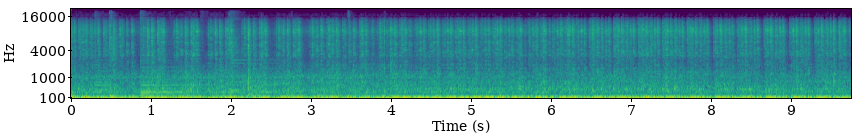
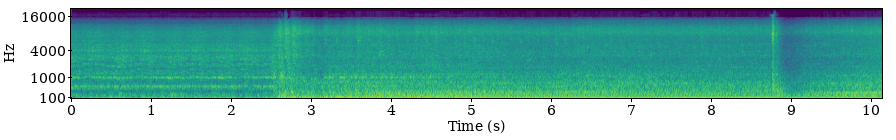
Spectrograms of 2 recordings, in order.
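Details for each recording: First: Oldsmobile 350 Rocket V8 in a barn-find square-body truck, first start in 6 days on a cold day around 4 degrees, carburetor pumped, oil pressure about 30: deep loping rumble with an uneven, stumbling beat, barely running; rough running. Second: Square-body truck with Oldsmobile 350 Rocket V8, first start after carburetor rebuild, plug gapping and oil filter change: cranks briefly, catches cleanly into a deep steady idle, no misses or knocks; fuel leak at front noted.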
